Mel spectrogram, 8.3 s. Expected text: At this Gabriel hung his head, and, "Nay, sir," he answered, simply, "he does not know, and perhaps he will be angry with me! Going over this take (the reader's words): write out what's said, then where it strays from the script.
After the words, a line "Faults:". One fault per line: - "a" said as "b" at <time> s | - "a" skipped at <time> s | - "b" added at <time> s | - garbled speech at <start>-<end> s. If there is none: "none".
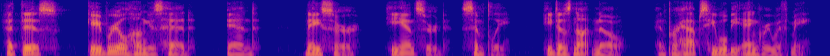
At this Gabriel hung his head, and, "Nay, sir," he answered, simply, "he does not know, and perhaps he will be angry with me!
Faults:
none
